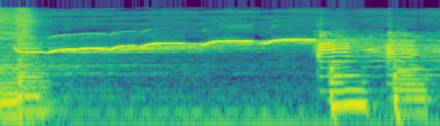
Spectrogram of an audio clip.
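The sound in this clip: Whistling carries a tune in a light pop song about riding a bicycle. One long, bright whistled note steps gradually upward, followed by two short tonal bursts.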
